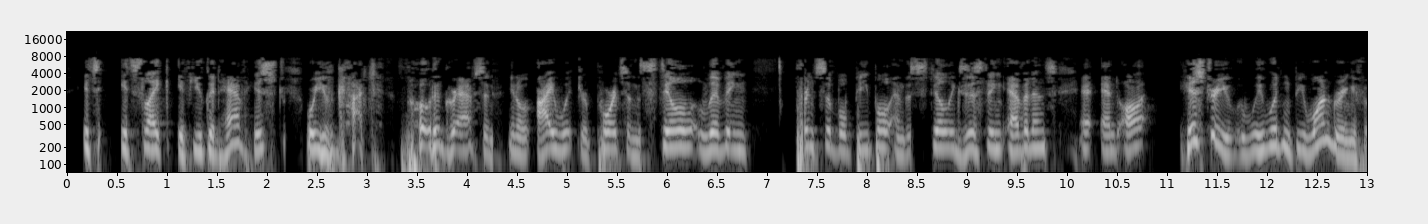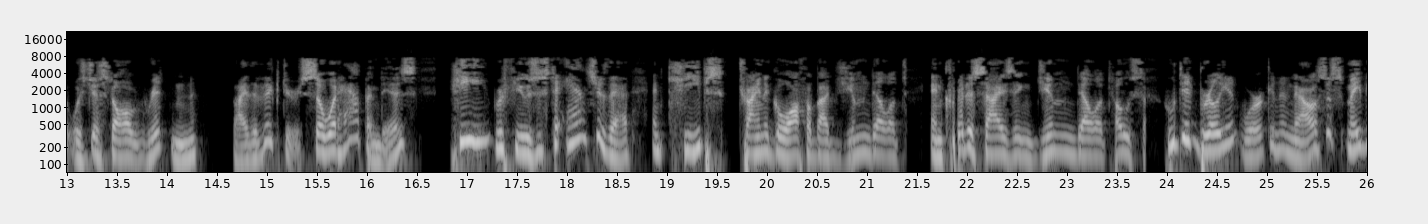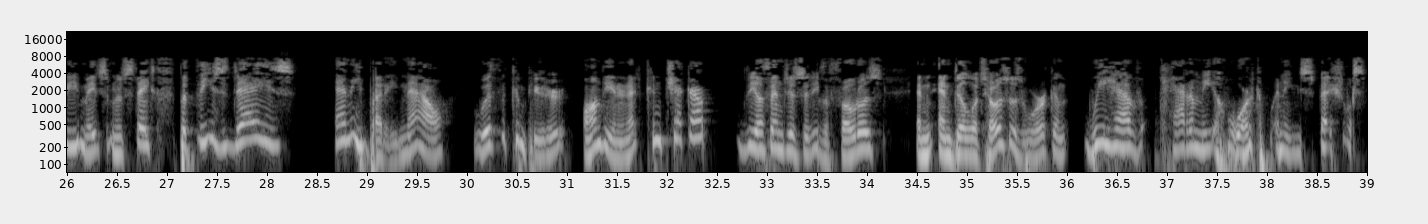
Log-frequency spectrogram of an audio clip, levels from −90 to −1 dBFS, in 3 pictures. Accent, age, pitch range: American, 60-79, 145-195 Hz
